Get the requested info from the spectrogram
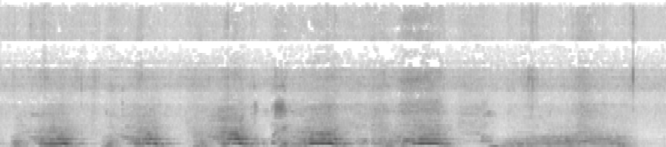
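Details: Agitated jumbo cow leaving its pen, a series of short strained bellows about one per second, then a longer drawn-out moo with steady pitch at the end.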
